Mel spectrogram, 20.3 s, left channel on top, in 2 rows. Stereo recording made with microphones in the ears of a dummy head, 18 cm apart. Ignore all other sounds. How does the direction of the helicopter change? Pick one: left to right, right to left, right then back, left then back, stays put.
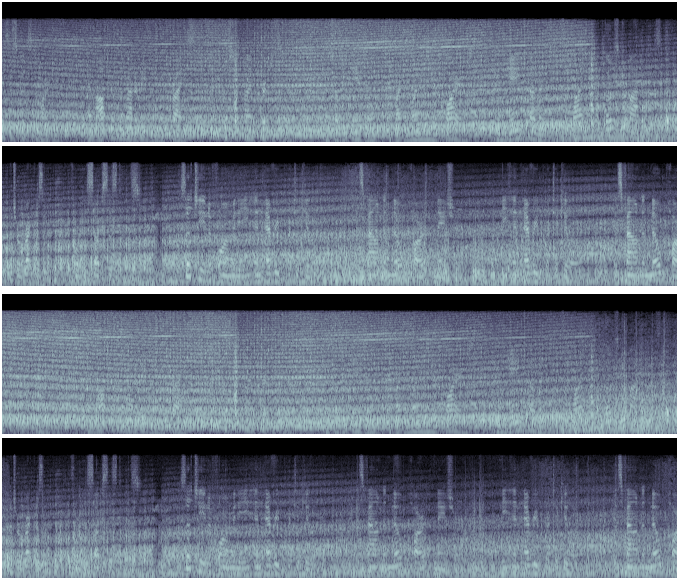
right to left.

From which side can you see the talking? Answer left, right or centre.
left.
